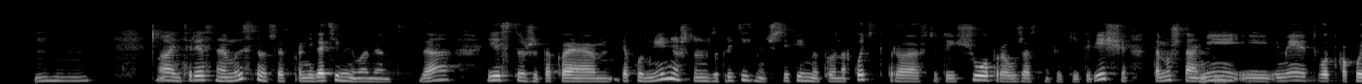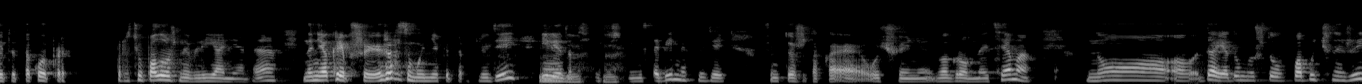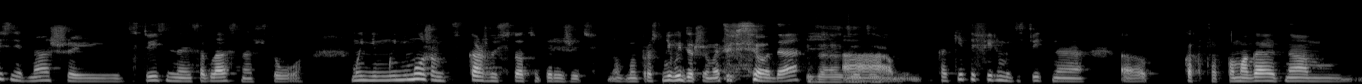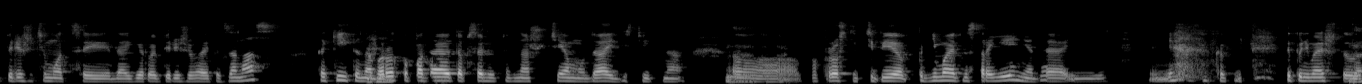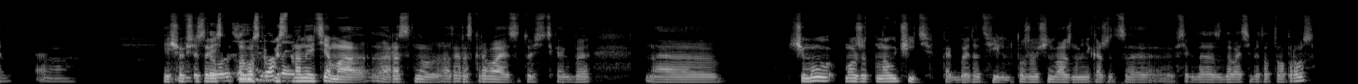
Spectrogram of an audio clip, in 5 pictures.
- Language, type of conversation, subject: Russian, unstructured, Почему фильмы часто вызывают сильные эмоции у зрителей?
- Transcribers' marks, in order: tapping; laughing while speaking: "разумы"; laughing while speaking: "это всё"; other background noise; chuckle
